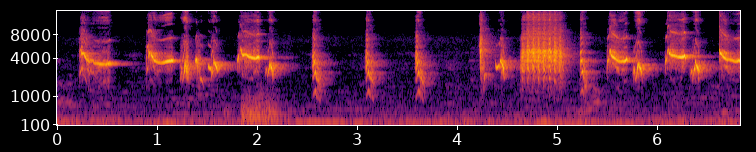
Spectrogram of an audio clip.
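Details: White-rumped shama singing with a lively string of clear, high whistled notes, some sliding down, mixed with short sharp chips and a brief harsh buzzy burst, delivered in quick irregular phrases with soft low background noise.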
